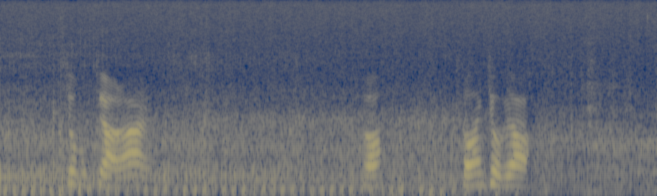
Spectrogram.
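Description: A motorbike engine putters steadily close by.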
